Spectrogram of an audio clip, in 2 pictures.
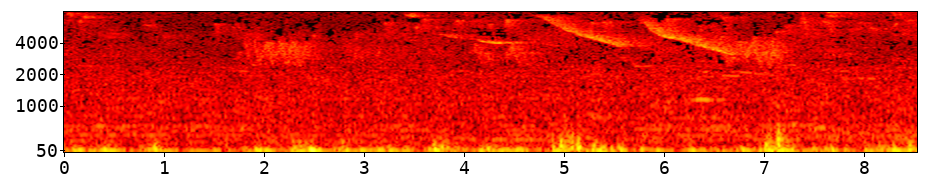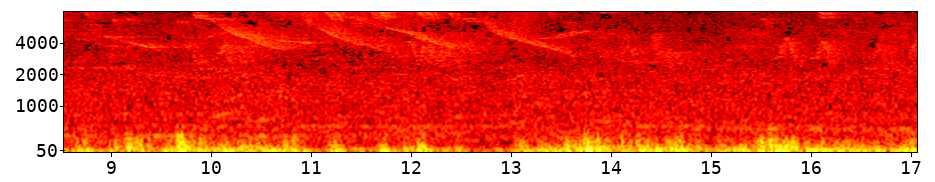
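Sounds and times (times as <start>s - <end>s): faint bird chirp: 0.0s - 17.0s.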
